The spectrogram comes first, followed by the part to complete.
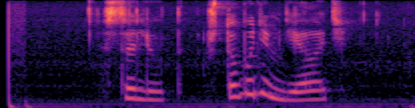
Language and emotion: Russian, neutral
